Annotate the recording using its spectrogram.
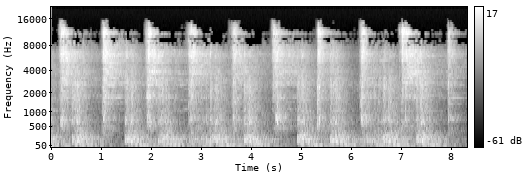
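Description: High school marching drumline playing: snare, tenor and bass drums under a steady pulse of accented hits with crash cymbals, a little under one a second.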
